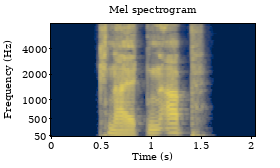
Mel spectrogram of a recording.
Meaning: inflection of abknallen: 1. first/third-person plural preterite 2. first/third-person plural subjunctive II
- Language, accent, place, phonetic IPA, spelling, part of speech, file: German, Germany, Berlin, [ˌknaltn̩ ˈap], knallten ab, verb, De-knallten ab.ogg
